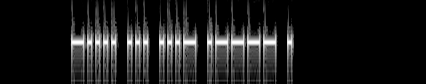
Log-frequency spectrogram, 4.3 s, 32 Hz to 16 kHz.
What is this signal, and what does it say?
Morse code, heard as a keyed tone, about 31 wpm, 700 Hz. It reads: 6SV1E
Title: Five Challenging Letter-Number Combinations 30wpm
